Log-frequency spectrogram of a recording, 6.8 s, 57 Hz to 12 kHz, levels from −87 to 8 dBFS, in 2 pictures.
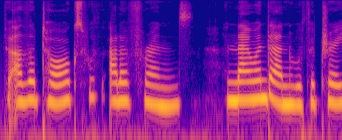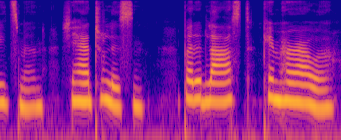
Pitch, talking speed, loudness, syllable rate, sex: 240 Hz, 200 wpm, -15 LUFS, 4.8 syllables/s, female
